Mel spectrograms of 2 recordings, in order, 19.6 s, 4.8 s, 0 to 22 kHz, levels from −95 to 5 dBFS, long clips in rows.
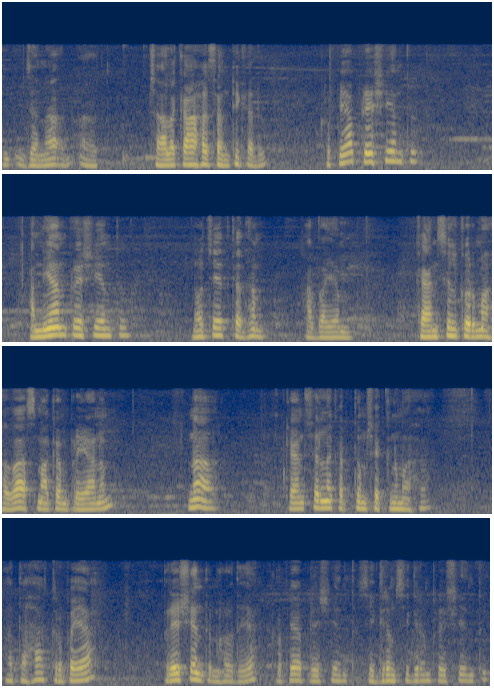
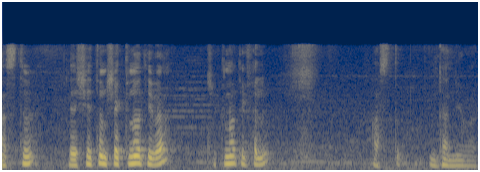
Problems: none marked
